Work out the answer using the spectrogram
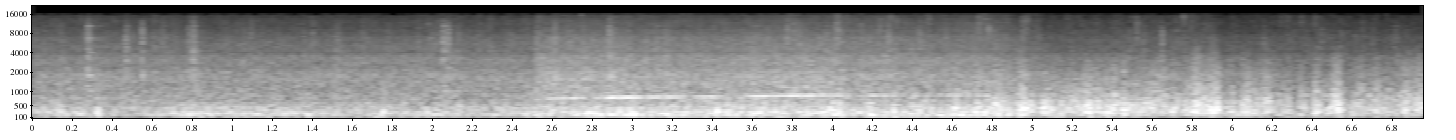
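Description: Heavy rain pouring down in a cloudburst, a steady hiss that grows louder about two and a half seconds in, with scattered sharp drip ticks near the end. A faint thin tone is heard for about two seconds after the rain grows louder.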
